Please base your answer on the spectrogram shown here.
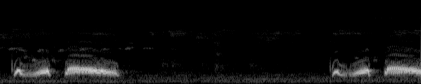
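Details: Spotted dove in 'kuk 1' style, for getting birds to sing: a bouncing double coo then a long even coo, repeated after a three-second silence, low and mellow.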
